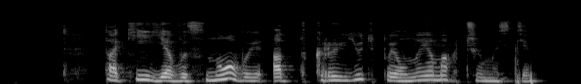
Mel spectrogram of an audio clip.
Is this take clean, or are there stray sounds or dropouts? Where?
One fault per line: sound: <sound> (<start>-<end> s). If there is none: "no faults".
no faults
